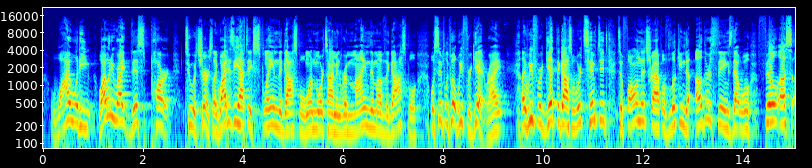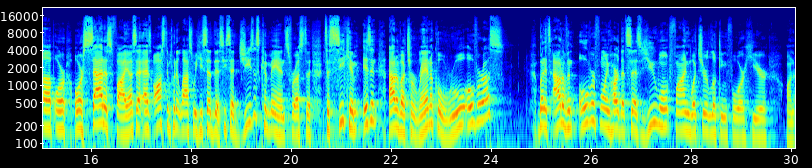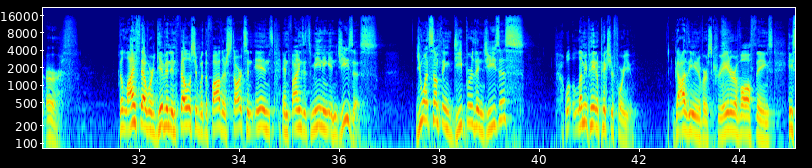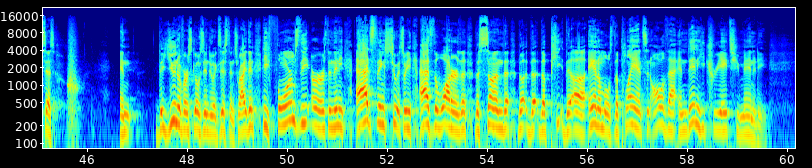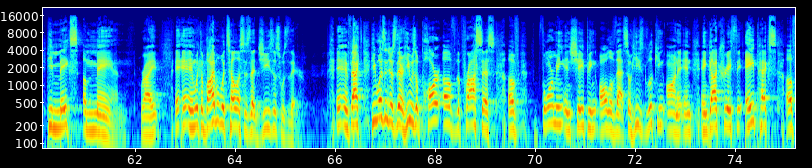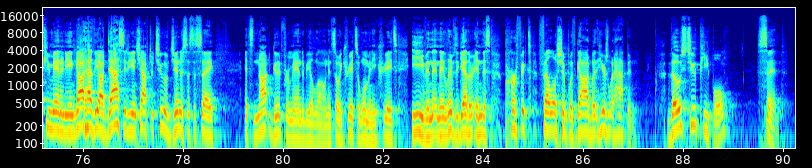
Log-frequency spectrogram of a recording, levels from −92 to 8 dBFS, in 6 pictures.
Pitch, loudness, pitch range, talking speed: 175 Hz, -20 LUFS, 155-200 Hz, 195 wpm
